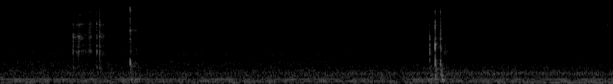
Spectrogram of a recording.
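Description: Chopsticks toss noodles with soft clicks.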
